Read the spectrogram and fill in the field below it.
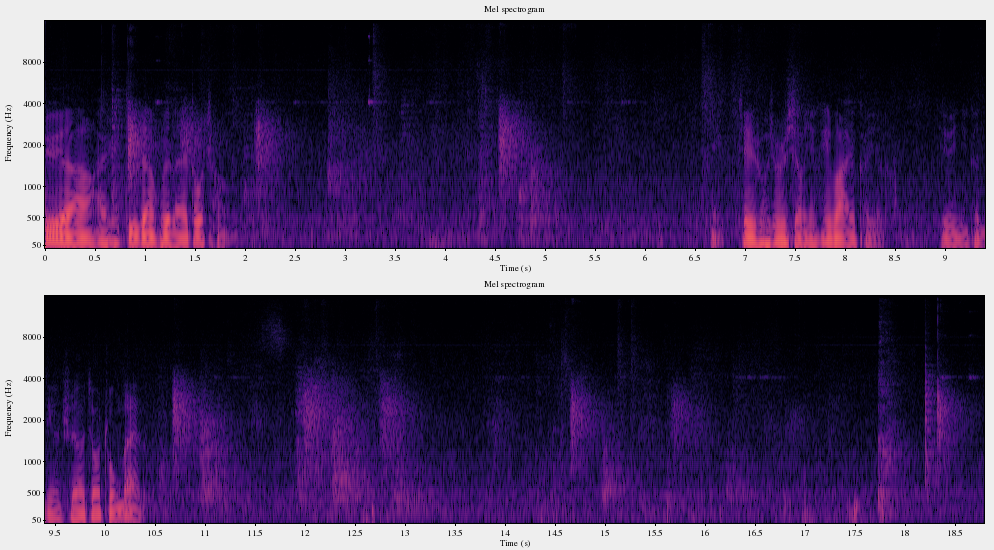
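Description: Pool balls clack sharply against each other.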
